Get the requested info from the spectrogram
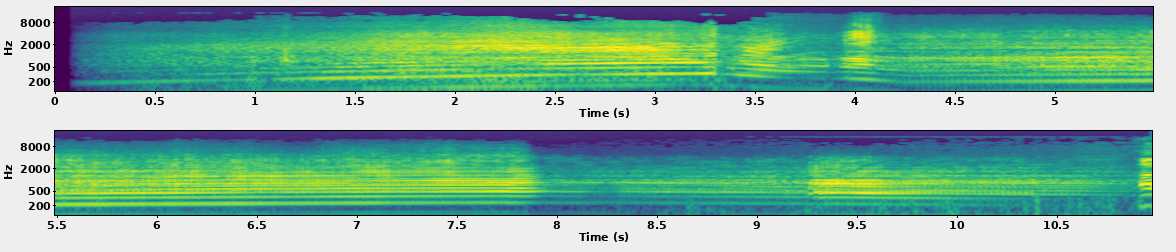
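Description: A car engine accelerating hard: its pitch climbs through one gear, breaks for a gear change with a sharp crack about four seconds in, then climbs again in the next gear until the driver lifts off about eight seconds in.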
